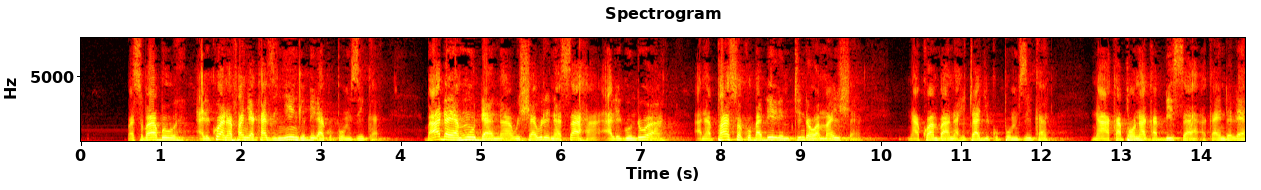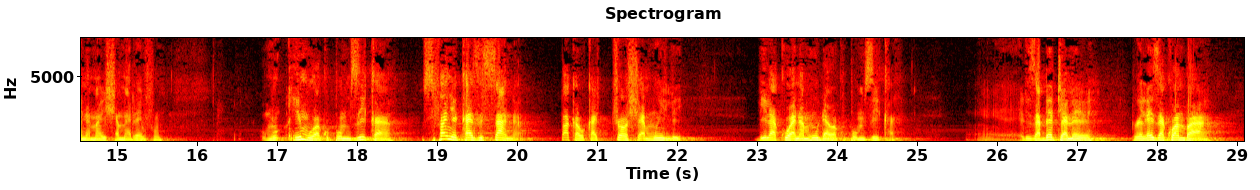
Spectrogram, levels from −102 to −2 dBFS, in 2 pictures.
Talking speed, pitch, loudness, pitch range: 105 wpm, 140 Hz, -19 LUFS, 125-160 Hz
